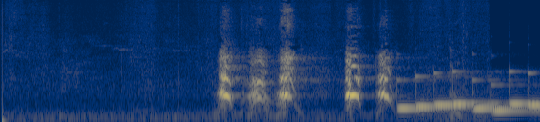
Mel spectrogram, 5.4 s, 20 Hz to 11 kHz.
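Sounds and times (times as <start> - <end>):
dog barking: 2.2 - 4.0
stepped tonal notes: 3.7 - 5.3.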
